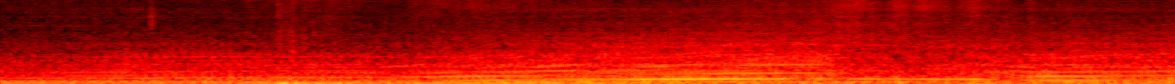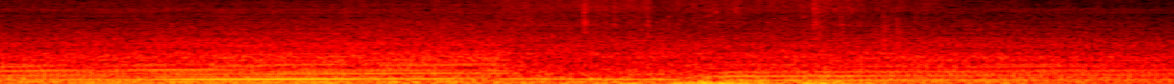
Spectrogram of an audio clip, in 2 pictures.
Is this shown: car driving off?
yes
